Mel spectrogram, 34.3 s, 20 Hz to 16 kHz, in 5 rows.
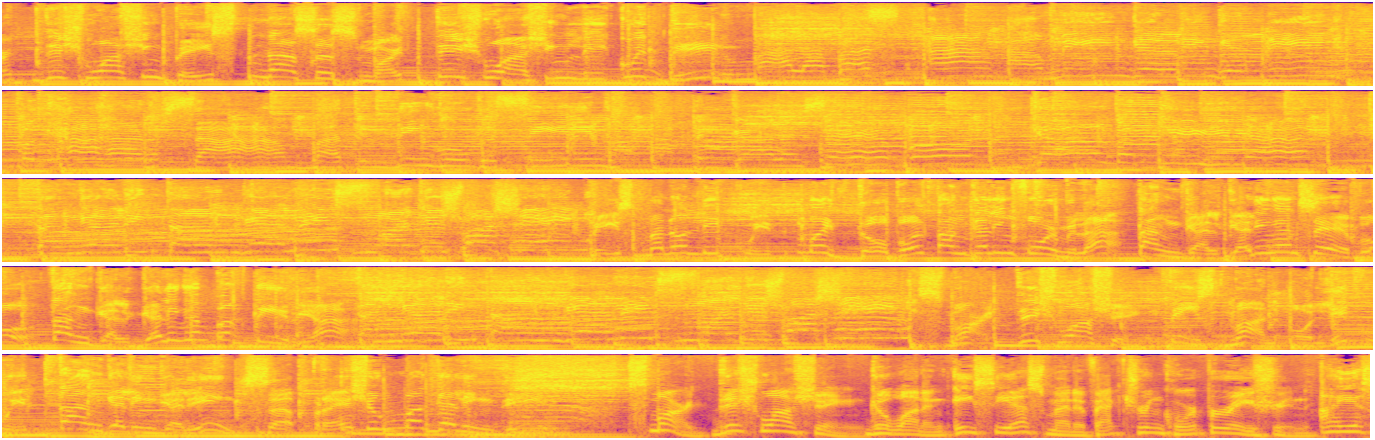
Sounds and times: Speech: 0.0s - 3.8s, 16.6s - 22.4s, 25.2s - 34.2s
Music: 0.0s - 32.2s.

